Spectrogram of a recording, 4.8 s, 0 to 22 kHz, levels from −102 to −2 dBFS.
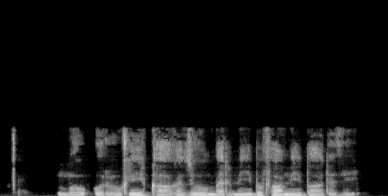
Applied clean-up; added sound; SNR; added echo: neural mask model Resemble Enhance denoiser.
